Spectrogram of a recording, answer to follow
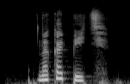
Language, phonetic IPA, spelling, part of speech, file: Russian, [nəkɐˈpʲitʲ], накопить, verb, Ru-накопить.ogg
- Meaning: 1. to accumulate, to gather, to amass, to pile up 2. to stockpile 3. to save up (money) 4. to save up 5. to hide, to conceal (feelings, knowledge, etc.)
